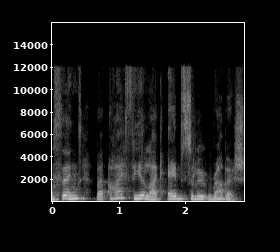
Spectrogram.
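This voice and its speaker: With a New Zealand accent, a woman speaks at a fairly high pitch in a dark, mellow tone. The background is quiet. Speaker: doctor. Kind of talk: panel discussion.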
